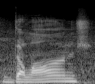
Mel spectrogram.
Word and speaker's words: DeLonge: Is this like a Tom DeLonge or whatever, however you say his name? Yeah. DeLonge.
